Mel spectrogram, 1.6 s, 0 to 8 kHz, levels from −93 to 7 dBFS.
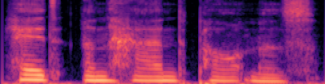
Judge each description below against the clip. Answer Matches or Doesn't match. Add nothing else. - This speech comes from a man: Matches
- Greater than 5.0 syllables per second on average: Doesn't match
